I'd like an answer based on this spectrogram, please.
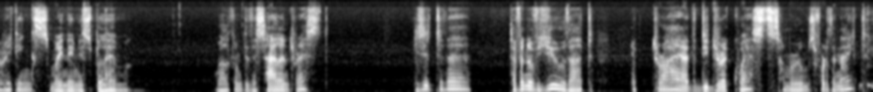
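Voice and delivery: quiet hushed voice. Greeting a group of seven arriving for rooms, speaking in Blem's quiet voice. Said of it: "will say in a pretty silent voice".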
